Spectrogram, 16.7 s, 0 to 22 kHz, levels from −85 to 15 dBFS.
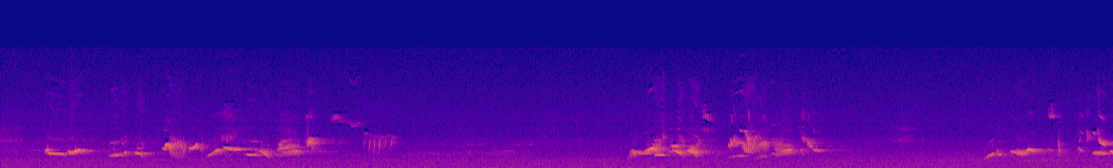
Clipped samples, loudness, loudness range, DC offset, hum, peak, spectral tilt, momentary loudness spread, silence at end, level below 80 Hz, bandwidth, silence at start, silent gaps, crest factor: under 0.1%; -28 LUFS; 19 LU; under 0.1%; none; -12 dBFS; -1 dB/octave; 24 LU; 0 s; -84 dBFS; 16 kHz; 0 s; none; 20 dB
